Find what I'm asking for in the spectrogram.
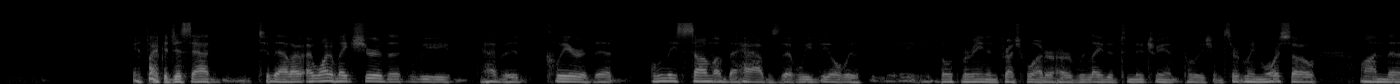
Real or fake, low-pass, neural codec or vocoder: fake; 7.2 kHz; codec, 16 kHz, 1 kbps, FunCodec, trained on LibriTTS, 50 frames a second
